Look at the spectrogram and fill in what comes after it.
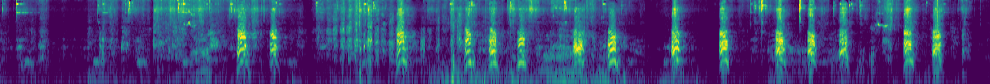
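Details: Husky playing with and taking on other dogs at a dog park; short harmonic barks and yips repeat roughly every half second to second, growing denser toward the end, over a background of panting and scuffling.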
